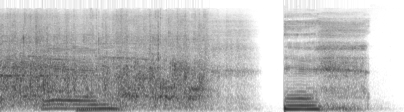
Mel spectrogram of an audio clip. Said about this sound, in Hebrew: רגע. חייב כפיים כל פעם שאני אומר את השם הזה היום.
